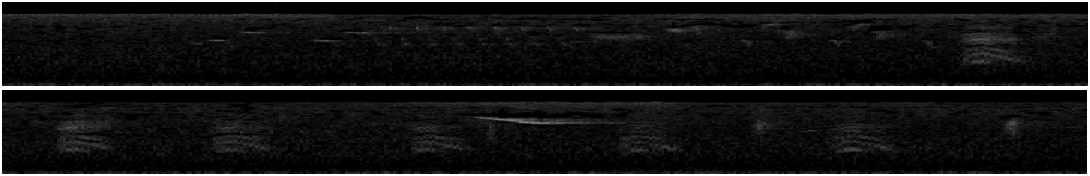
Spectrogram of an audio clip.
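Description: A bird calling faintly: a quick series of about six short repeated calls, each a little over half a second apart, starting about three seconds in, over a low steady hum.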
